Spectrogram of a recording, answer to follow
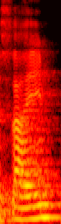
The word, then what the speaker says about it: sin: 여기에서 삼각비 정의부터 보셔야 되는데, 삼각비 정의 처음에 이렇게 sin 되어 있는 거 있죠? 얘를 사인이라고 읽어요. 얘는 사인 B, 얘는 코사인 B, 얘는 탄젠트 B.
